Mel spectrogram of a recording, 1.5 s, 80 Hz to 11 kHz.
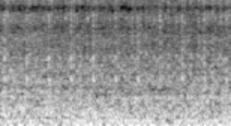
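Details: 2009 Infiniti FX50 at idle, stumbling and shaking, low idle with needle jumping, code P0301: lumpy uneven thump with irregular skip; cylinder 1 misfire, coil packs commonly to blame.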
